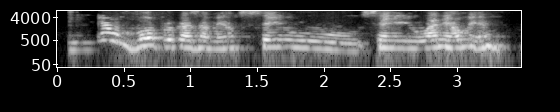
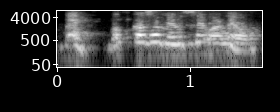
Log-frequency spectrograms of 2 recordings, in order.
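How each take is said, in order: First: Hesitant decision. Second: Quick, higher-pitched confirmation; brisk decision. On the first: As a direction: think it through as you say it. Slow take of the decision. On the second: Woman confirming her wedding decision, briskly. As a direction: say it fast, matter settled. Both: Retold or imitated.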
